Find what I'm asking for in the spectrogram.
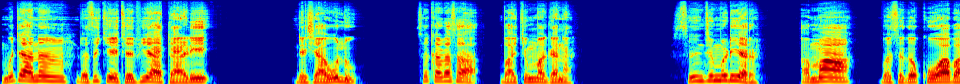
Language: Hausa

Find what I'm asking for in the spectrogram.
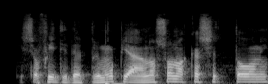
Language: Italian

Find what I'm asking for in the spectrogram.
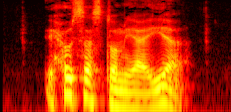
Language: Kabyle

